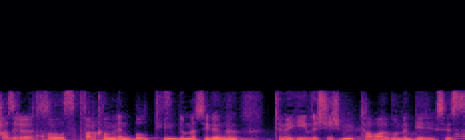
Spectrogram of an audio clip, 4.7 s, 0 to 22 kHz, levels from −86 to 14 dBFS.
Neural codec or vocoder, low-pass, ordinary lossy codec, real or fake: codec, 16 kHz, 0.5 kbps, X-Codec, HuBERT features, trained on general audio; none; none; fake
